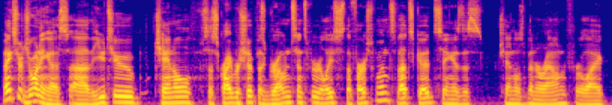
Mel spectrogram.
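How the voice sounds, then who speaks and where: A man's voice: mid-range voice, normal speed, few pauses, dry recording. A man hosting a casual unscripted podcast Q and A, talking informally and swearing freely. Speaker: podcast host and producer.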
